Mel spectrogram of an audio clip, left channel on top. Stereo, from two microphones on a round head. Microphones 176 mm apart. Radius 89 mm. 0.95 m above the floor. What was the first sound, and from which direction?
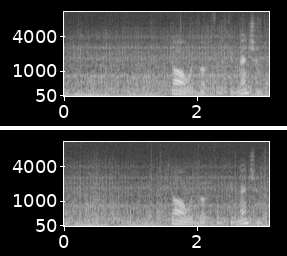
A man speaking, 40° left (ahead or behind).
